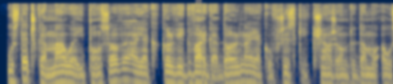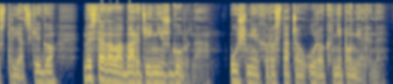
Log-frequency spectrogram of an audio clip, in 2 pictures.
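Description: A man narrating a classic novel in an audiobook, measured and descriptive. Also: fairly low pitch, no echo, studio quality. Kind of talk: scripted literary narration.

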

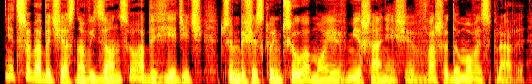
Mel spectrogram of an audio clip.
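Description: A man's voice: fairly low pitch, very animated, slightly rough, no echo, studio quality, full character voice. A man doing a stern but kindly old aunt. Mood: firm, kindly. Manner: measured, admonishing, gently firm. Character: older aunt, stern yet kindly, eccentric. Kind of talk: audiobook character voice.

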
